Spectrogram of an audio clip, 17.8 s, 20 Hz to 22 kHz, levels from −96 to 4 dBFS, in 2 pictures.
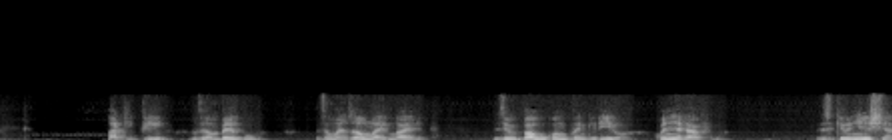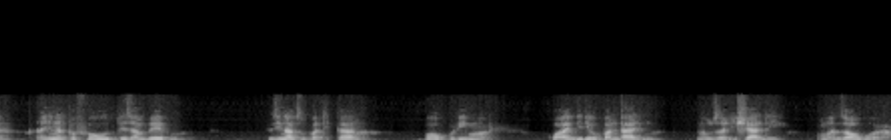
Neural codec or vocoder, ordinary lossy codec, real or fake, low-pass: codec, 16 kHz in and 24 kHz out, 0.6 kbps, FocalCodec, streaming, 4096 codes; MP3, 48 kbps; fake; 7.2 kHz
